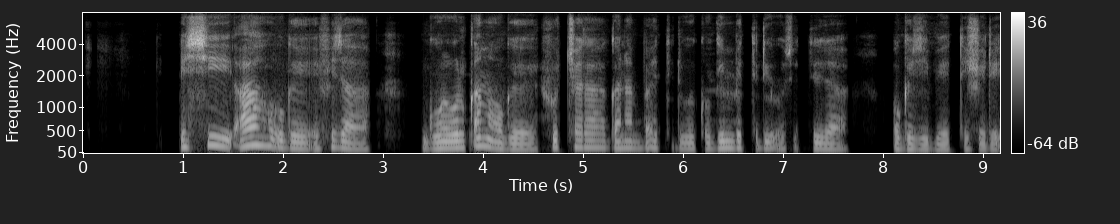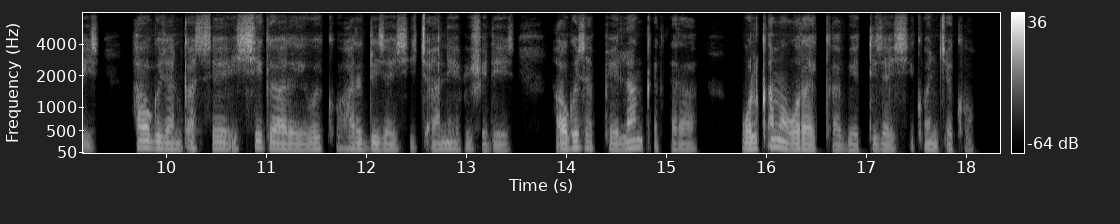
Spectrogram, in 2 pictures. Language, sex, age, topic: Gamo, male, 25-35, government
